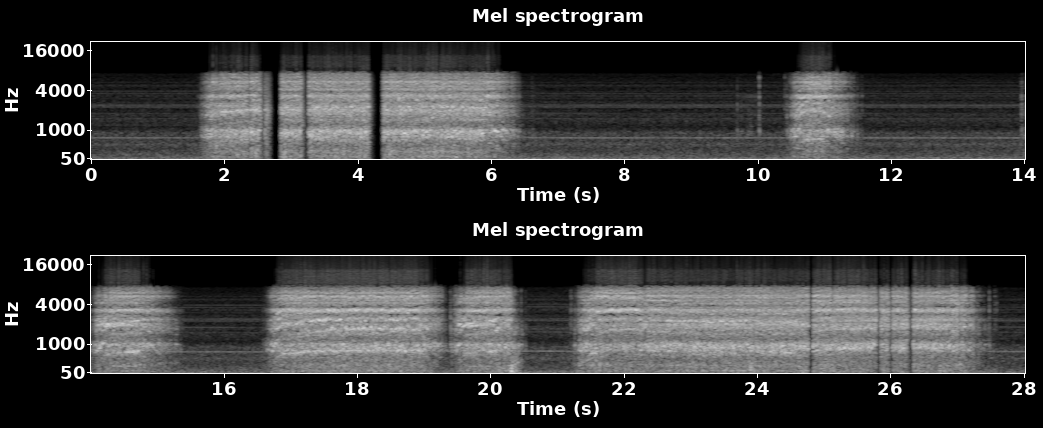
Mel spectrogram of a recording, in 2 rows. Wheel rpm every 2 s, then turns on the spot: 120, 200, 70, 0, 40, 10, 60, 30, 180, 70, 170, 210, 210, 20.
none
